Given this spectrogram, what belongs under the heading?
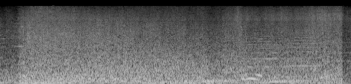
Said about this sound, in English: He lands in the swirling water below.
